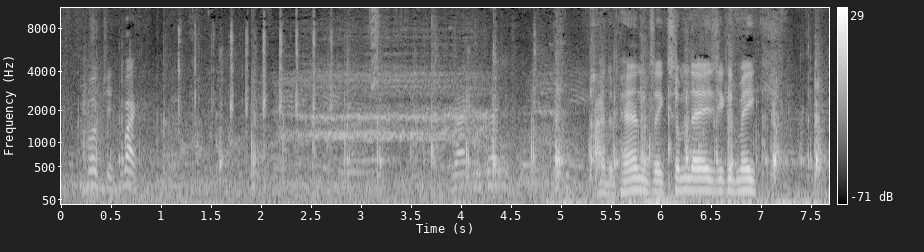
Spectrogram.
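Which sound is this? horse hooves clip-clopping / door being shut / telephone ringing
horse hooves clip-clopping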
